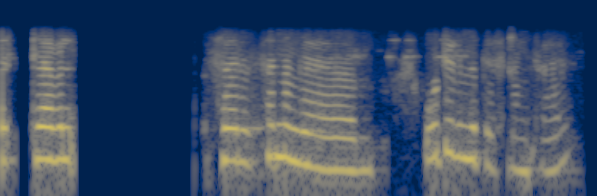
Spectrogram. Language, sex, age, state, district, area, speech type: Tamil, female, 30-45, Tamil Nadu, Nilgiris, rural, conversation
